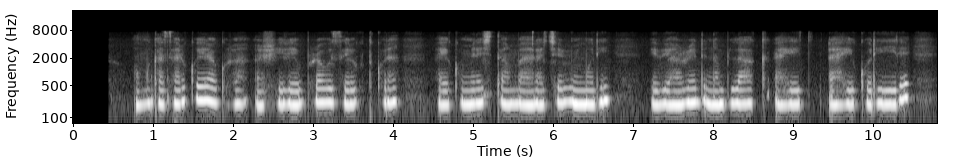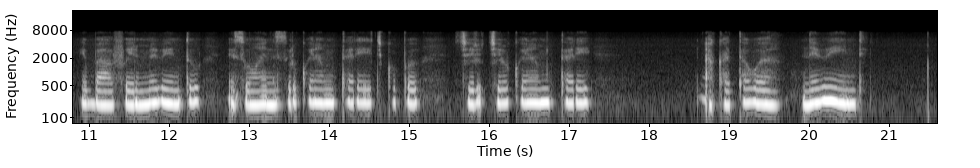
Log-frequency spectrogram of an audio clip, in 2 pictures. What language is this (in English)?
Nyankole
